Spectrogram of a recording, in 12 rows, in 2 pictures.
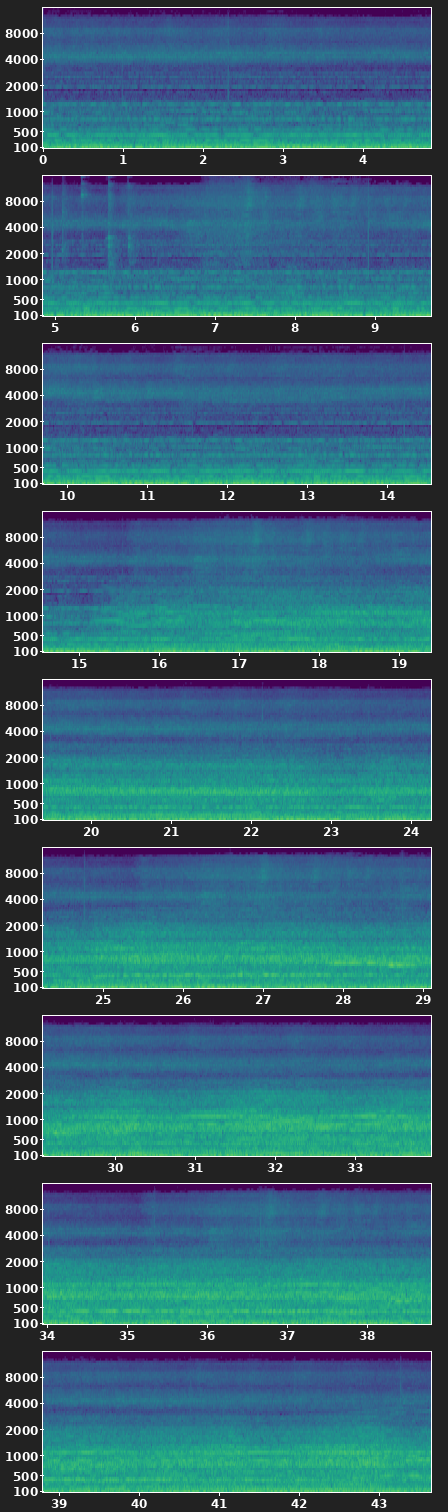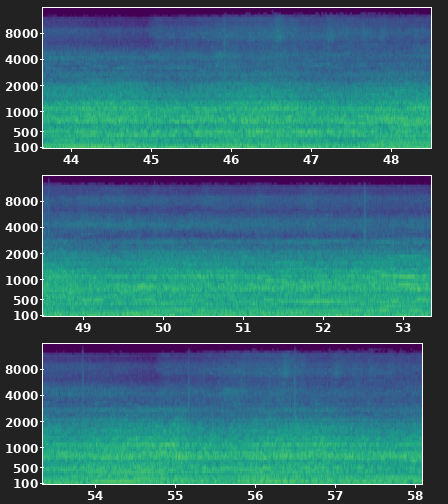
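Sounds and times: experimental bass and electronics drone: 0:00.0 - 0:58.0.

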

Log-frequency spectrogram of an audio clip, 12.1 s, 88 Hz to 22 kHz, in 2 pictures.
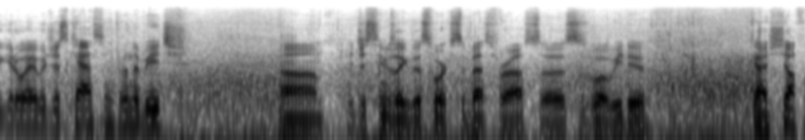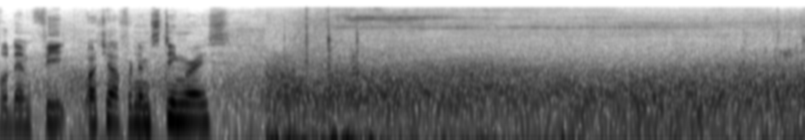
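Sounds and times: surf washing: 0:00.0 - 0:12.0
wind on microphone: 0:07.8 - 0:12.0.

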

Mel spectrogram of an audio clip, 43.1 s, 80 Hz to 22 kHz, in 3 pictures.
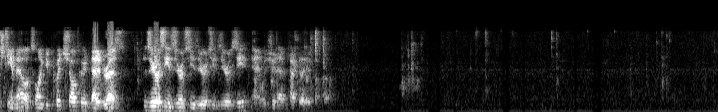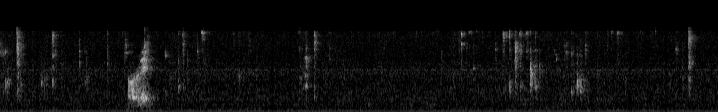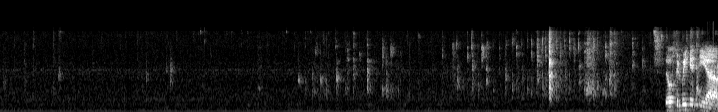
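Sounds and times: low room hum: 0:00.0 - 0:43.0
keyboard and mouse clicks: 0:08.0 - 0:08.6, 0:23.5 - 0:26.9, 0:34.7 - 0:37.0, 0:37.6 - 0:41.7.

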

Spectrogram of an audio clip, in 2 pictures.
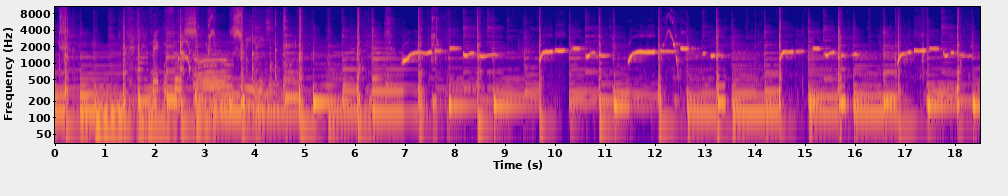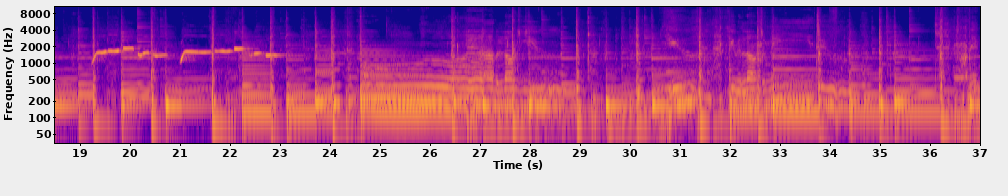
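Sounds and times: acoustic guitar chords: 0:00.0 - 0:37.0
person whistling a melody: 0:01.6 - 0:04.4, 0:06.4 - 0:13.6, 0:14.4 - 0:18.6, 0:19.2 - 0:23.2, 0:30.0 - 0:34.6.

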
